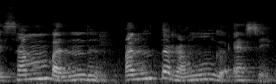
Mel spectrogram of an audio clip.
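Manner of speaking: संबंध and अंतरंग very slowly, each syllable separate; teacher slowing संबंध for a foreign learner; slow spelled-out reading. Shown as a demonstration. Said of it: "इस तरह से लिखा जाए".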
